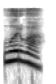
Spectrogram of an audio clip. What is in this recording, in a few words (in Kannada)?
"ಔರ್ವ", Kannada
